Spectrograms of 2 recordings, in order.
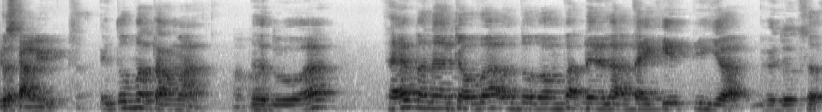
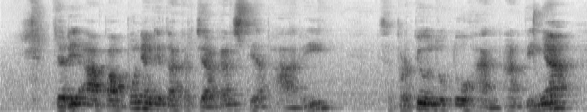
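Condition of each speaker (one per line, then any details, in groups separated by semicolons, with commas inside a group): Cerebral palsy; cerebral palsy from birth, birth complications
No condition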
